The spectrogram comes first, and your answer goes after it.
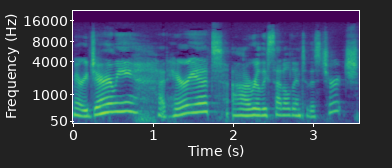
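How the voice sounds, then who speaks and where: This woman talks at a medium pitch and a moderate pace with a Canadian accent. It is a normal speaking voice. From Alberta, Canada. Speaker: worship leader and lay preacher. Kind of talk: sermon. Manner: casual, conversational with fillers.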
